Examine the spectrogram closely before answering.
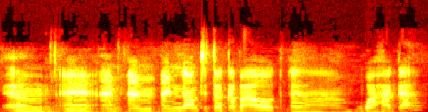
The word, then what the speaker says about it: Oaxaca: Oaxaca. OA is a W sound.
